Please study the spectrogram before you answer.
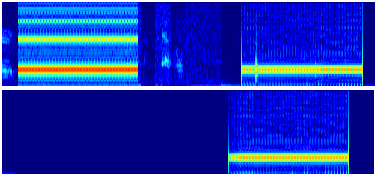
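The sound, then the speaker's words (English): Telephone dialing: a steady dial tone holds for about two seconds, followed by a quick scatter of dialing tones, then two long ringback tones separated by a stretch of silence. “Okay, dialing.”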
